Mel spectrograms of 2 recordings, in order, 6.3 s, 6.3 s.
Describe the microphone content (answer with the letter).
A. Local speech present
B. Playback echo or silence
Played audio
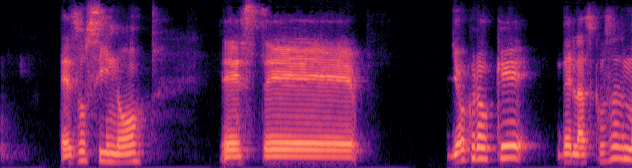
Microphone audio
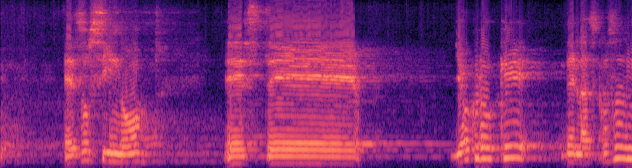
B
